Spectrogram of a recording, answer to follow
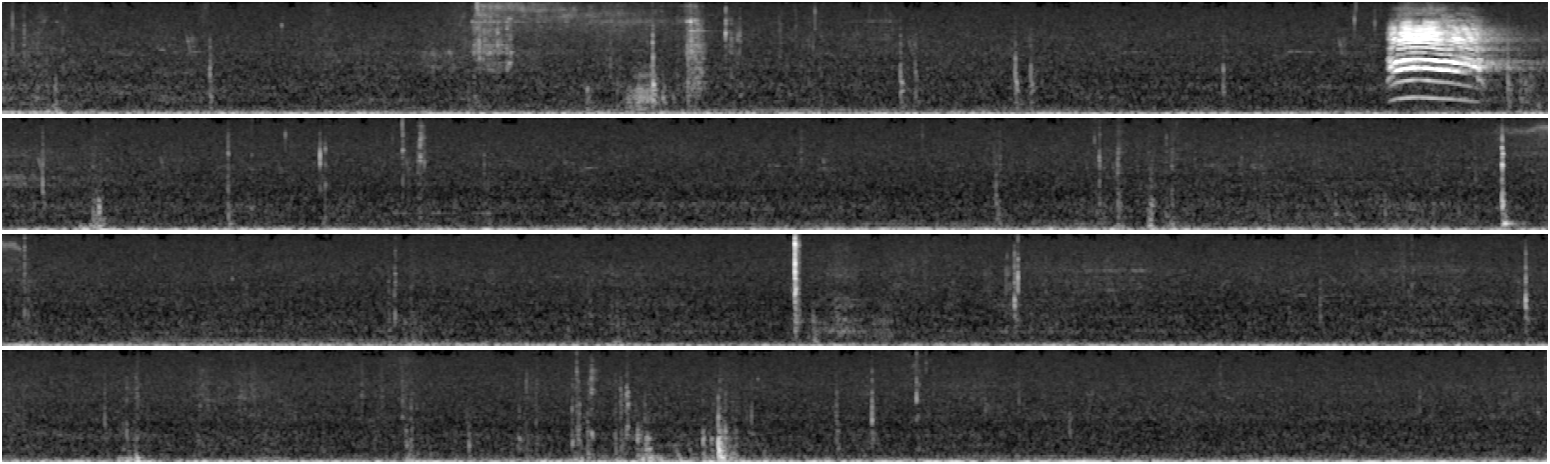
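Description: A single short bird call about seven seconds in, over a steady low rumble, with a few faint ticks scattered through.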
